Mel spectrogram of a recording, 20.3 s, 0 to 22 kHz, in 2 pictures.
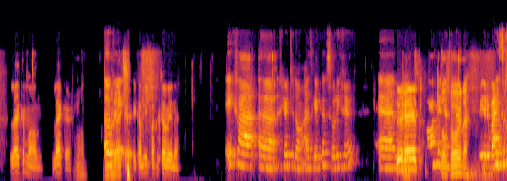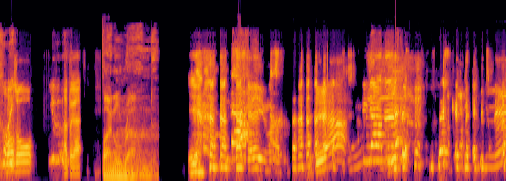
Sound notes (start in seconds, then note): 13.9 surprised noises; 15.9 nervous laughing; 17.2 bigger surprise noises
